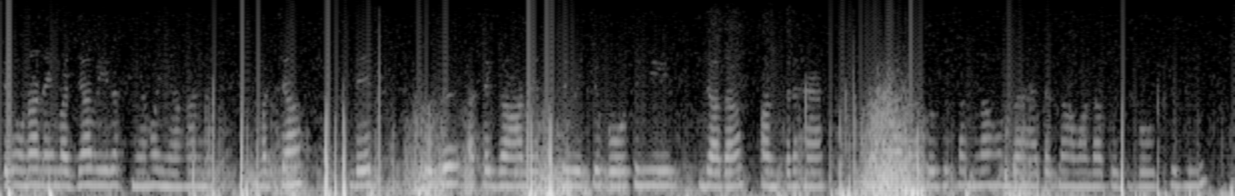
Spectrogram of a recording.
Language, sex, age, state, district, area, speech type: Punjabi, female, 18-30, Punjab, Hoshiarpur, rural, spontaneous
